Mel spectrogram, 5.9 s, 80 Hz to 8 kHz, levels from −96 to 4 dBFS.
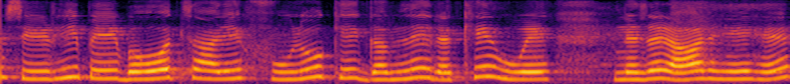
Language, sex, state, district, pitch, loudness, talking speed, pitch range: Hindi, female, Jharkhand, Palamu, 275 Hz, -16 LUFS, 130 wpm, 255-300 Hz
